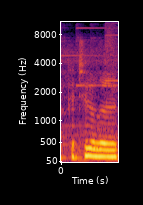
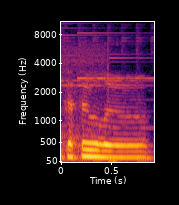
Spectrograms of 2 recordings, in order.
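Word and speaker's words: Cthulhu: a culu um and it's variously pronounced you know culu cthulu Kulu you pick pick your poison it really doesn't matter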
